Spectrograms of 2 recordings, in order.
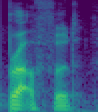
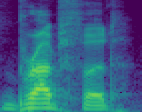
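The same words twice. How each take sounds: First: The first syllable ends in a t sound. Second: The first syllable ends in a d sound. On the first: "but I always call it Bradford" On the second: "it's Bradford"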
